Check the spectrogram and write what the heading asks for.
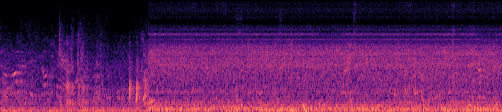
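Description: Indistinct voices talking for the first three seconds, then, after an abrupt change, a steady background din with a low hum.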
